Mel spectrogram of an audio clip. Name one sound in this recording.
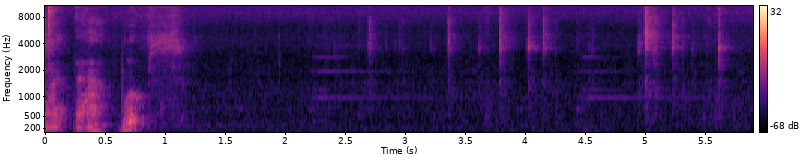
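Small plastic parts click together.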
